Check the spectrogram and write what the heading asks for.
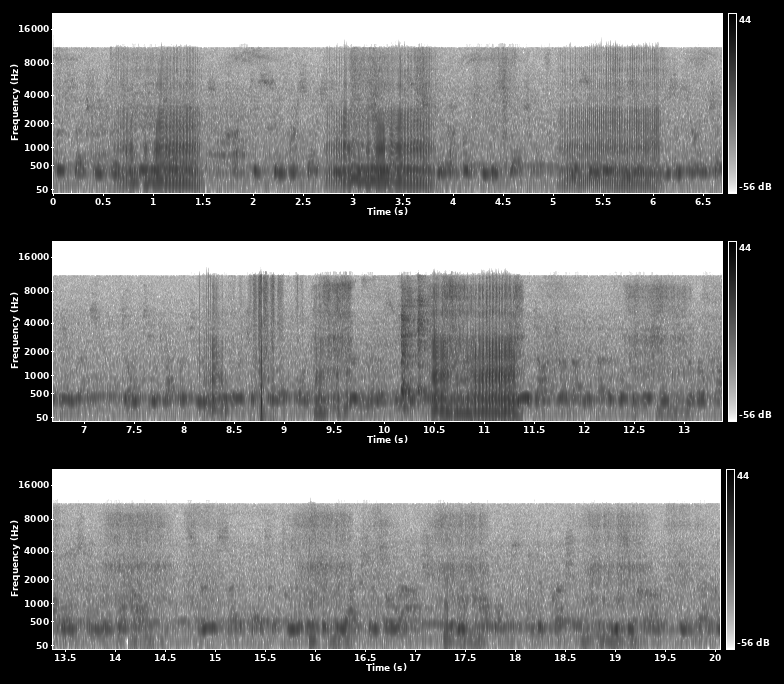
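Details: Repeated rough, rattling snores over several breaths, some loud and some softer, with faint background noise; snoring during sleep.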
